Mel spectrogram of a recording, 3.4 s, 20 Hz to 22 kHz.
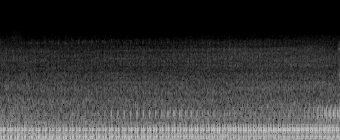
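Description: A loud KTM 1390 R Evo motorcycle engine runs steadily up close, a throbbing rumble that holds constant for the whole stretch.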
